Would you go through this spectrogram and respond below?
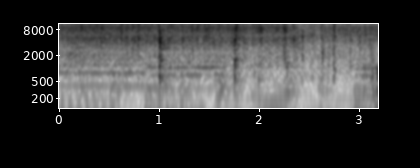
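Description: Garlic shrimp fried rice being stir-fried in a pan, a steady close sizzle broken by a few sharp scrapes and clacks of the utensil as everything is mixed together, no voices.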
